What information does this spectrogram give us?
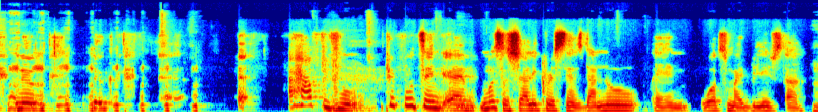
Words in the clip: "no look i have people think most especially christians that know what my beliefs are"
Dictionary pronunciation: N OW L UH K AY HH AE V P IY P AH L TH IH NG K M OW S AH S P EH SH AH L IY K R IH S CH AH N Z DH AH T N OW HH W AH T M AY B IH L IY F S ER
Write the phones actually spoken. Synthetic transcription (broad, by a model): N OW L UH K AY HH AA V P IY P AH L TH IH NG K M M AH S EH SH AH L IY K R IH S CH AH N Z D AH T N OW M W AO T M AY B IH L IY F S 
